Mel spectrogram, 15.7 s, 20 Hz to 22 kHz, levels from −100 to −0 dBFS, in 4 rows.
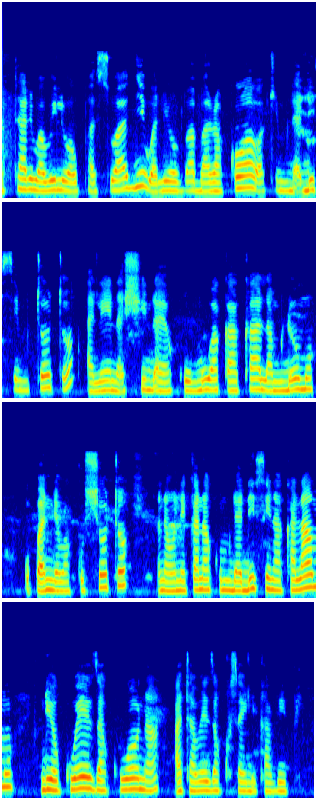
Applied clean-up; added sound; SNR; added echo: none; none; none; none.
